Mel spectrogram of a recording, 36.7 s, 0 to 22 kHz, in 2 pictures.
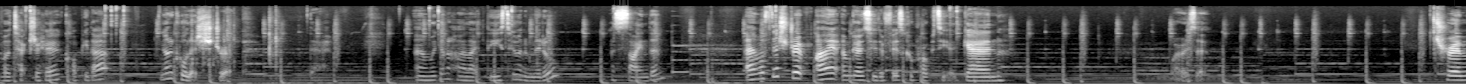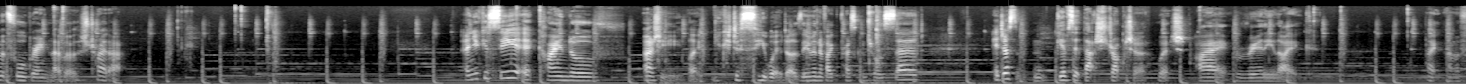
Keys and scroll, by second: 2.3-3.3 typing, 21.7 space, 26.5 space, 27.0 ctrl+space, 27.2 ctrl+z.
